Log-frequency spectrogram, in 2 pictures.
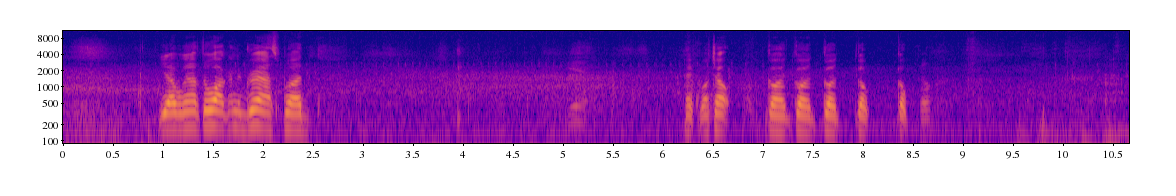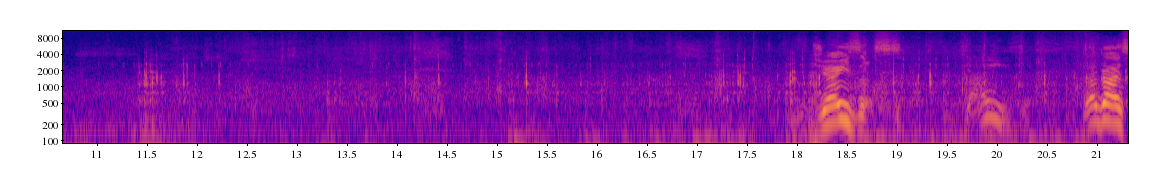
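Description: A young man speaks close by, in short bursts.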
